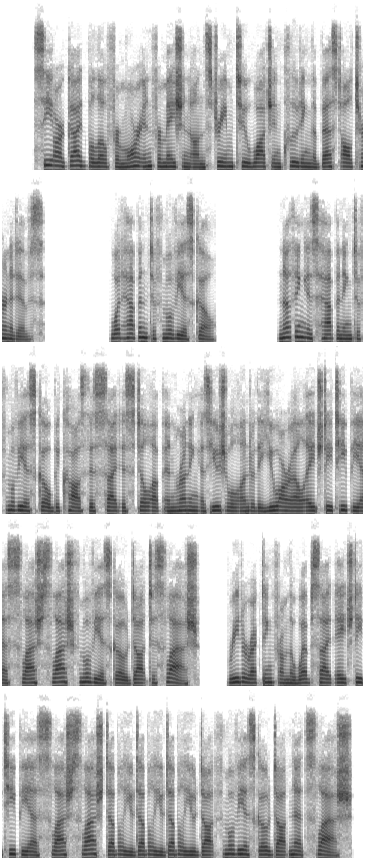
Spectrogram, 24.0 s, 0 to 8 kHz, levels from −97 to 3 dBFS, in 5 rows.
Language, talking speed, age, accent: English, 105 wpm, 20-39, American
